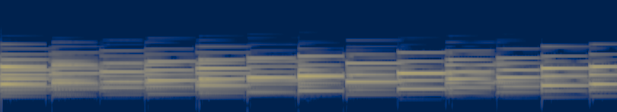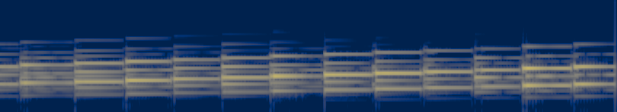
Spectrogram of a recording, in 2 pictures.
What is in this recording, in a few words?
piano shepard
